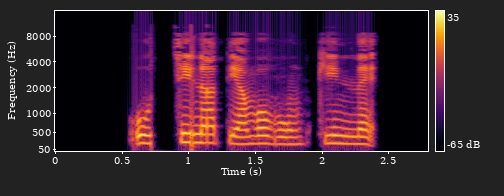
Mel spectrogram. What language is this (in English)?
Matsés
